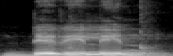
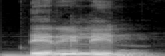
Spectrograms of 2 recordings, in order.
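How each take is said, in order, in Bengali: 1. দ্বিতীয় স্বরধ্বনিটি 'i'-এর মতো শোনায়। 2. দ্বিতীয় স্বরধ্বনিটি 'i'-এর মতো শোনায়।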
